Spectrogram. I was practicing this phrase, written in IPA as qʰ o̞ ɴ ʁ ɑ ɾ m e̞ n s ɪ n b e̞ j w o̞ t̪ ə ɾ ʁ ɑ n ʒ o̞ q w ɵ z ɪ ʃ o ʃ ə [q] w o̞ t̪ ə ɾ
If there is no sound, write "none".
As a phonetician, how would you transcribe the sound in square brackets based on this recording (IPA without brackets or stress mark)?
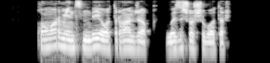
p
